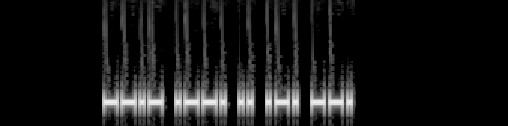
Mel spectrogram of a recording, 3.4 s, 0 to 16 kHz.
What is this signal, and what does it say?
Morse code, heard as a keyed tone, about 38 wpm, 700 Hz. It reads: QPIRG
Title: Code Groups - 5 Letters - 40wpm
